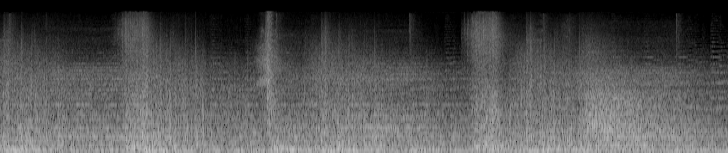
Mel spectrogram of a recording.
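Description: Tense dramatic background score: a steady low drone with deep hits that swell up about every two to three seconds.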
